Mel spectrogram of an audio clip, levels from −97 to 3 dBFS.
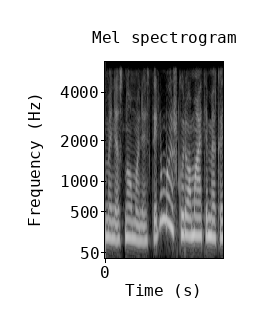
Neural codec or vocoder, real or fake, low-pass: none; real; 5.4 kHz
